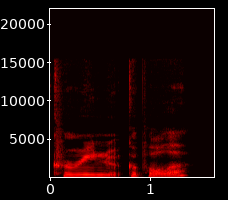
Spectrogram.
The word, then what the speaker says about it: Corinne Coppola: Corinne Coppola? – Yes.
